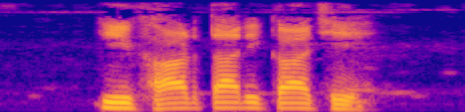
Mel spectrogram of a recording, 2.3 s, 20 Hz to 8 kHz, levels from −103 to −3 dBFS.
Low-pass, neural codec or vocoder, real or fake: 7.2 kHz; none; real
